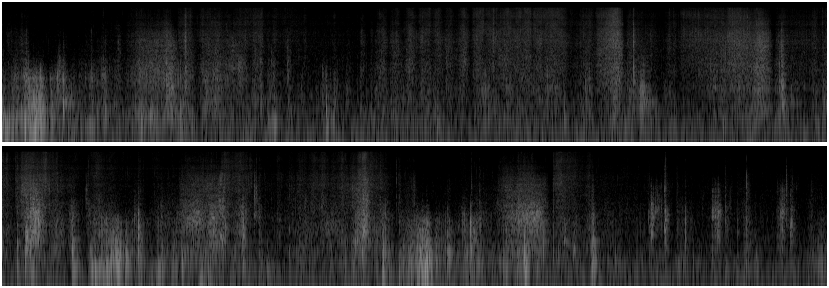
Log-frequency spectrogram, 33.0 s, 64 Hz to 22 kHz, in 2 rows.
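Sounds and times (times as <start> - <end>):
sponge squelching in lather: 16.7 - 17.6.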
